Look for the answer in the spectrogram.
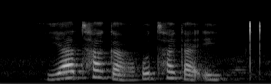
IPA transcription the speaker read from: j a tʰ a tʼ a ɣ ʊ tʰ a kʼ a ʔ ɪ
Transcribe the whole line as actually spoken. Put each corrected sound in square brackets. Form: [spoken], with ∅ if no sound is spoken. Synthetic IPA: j a tʰ a [kʼ] a ɣ ʊ tʰ a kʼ a ʔ ɪ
